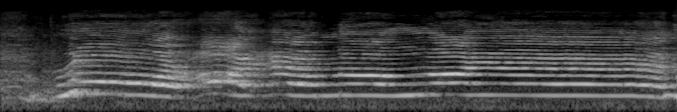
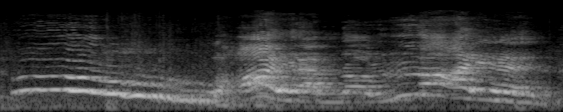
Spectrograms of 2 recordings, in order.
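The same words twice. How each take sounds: First: Loud, high, long-held lion bellow; bigger lion roar. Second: Higher, louder, drawn-out lion howl; storybook lion. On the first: Puppeteer starting bigger to pull the audience in, huge lion roar. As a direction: overplay the lion, stretching the last word. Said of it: "I should start bigger". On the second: Puppeteer playing the sleeping lion for a captive audience, theatrical lion voice. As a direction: play a puppet-show lion. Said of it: "a lion was sleeping soundly in the forest". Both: Acted.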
